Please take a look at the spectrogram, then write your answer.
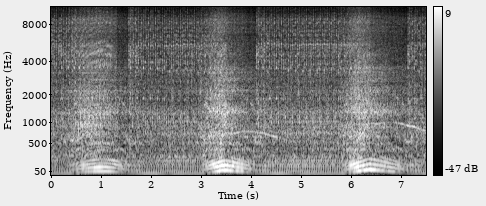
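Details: Dacia Logan idling and revved, owner suspected gearbox: chirping, whirring noise rising and falling with engine speed actually comes from the accessory drive; belt to be removed to check all pulleys; accessory drive pulley noise.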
